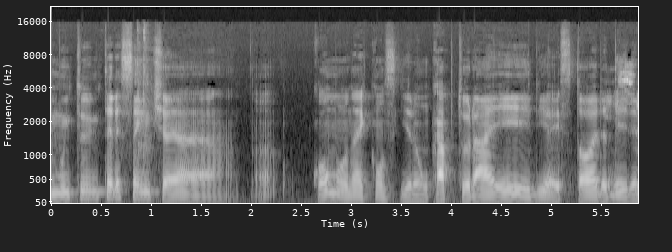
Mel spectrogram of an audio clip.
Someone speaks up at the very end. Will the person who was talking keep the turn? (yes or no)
no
